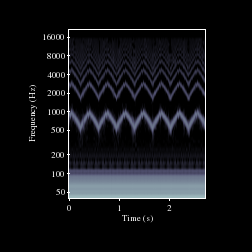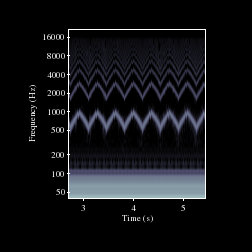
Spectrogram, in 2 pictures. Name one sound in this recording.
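A game's electronic siren warbles up and down steadily and quickly.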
